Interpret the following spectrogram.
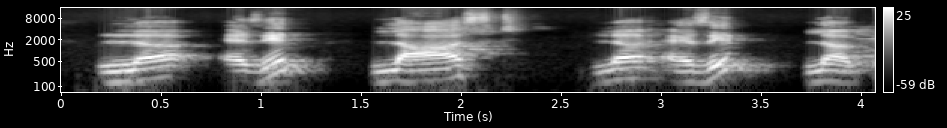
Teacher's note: टंग के आजू-बाजू में हवा जाने का रास्ता है तो ये लेटरल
